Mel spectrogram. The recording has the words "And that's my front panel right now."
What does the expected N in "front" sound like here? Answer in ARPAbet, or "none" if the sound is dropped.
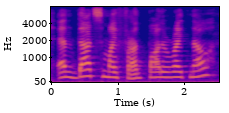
N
